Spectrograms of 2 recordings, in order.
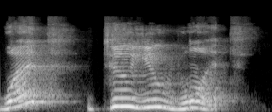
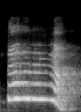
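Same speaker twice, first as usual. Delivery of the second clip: emphatic denial; faster than usual. Real, not acted. Rejecting the vain accusation.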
